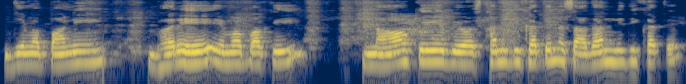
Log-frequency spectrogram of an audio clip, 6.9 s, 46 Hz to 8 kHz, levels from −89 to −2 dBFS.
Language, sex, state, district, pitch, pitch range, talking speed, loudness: Chhattisgarhi, male, Chhattisgarh, Korba, 170 Hz, 155-185 Hz, 150 wpm, -16 LUFS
